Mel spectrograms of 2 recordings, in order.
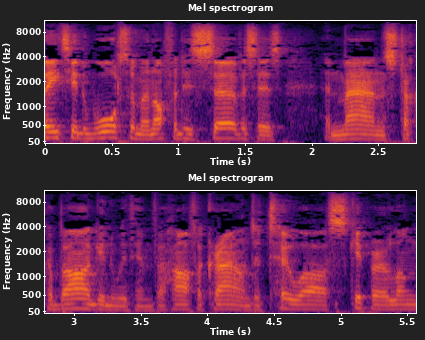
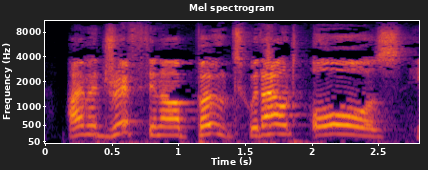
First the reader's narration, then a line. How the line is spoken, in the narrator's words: cried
